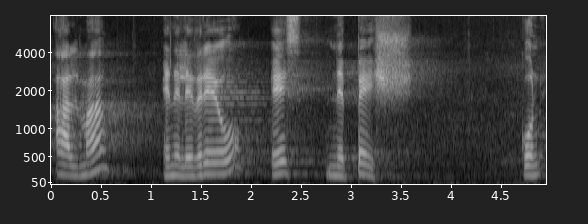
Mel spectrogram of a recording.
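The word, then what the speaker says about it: נפש: en el hebreo es nepes con s h al final Como suena nepes pero la sh en hebreo se pronuncia como J entonces se pronuncia nepe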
